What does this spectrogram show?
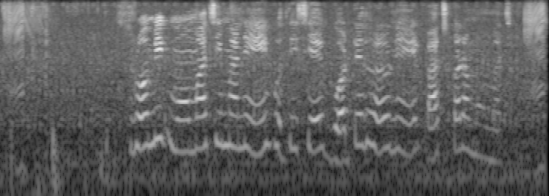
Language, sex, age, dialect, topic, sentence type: Bengali, female, 18-24, Western, agriculture, statement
